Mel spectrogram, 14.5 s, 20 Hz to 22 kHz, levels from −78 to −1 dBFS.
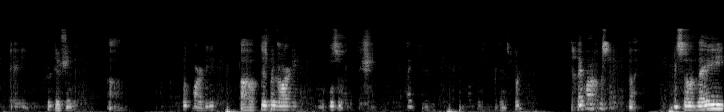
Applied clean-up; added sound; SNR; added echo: neural mask model DeepFilterNet 3.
